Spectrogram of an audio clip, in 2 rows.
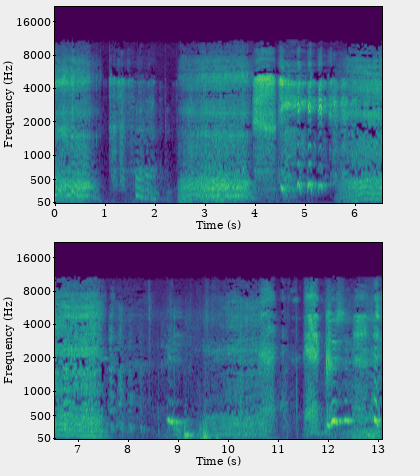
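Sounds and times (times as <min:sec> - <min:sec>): woman snoring: 0:00.0 - 0:01.0, 0:02.5 - 0:04.5, 0:05.6 - 0:07.6, 0:09.6 - 0:12.0.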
